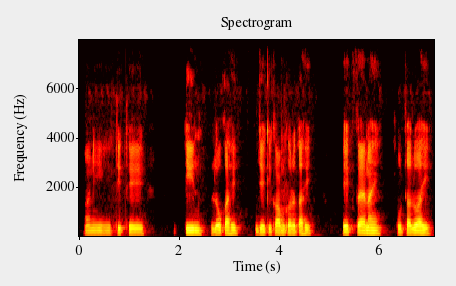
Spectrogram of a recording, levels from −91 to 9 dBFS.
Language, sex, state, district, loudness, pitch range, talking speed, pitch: Marathi, male, Maharashtra, Aurangabad, -18 LUFS, 115-120 Hz, 135 wpm, 115 Hz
